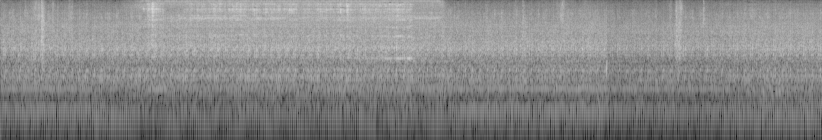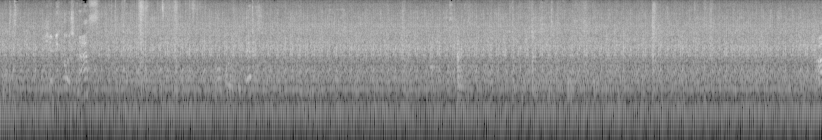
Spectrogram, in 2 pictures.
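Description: Compact diesel tractor idling steadily while its backhoe hydraulics lift a ripper attachment, the engine note changing for several seconds near the start. A few light metal clinks of the ripper and its pins come about halfway through.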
